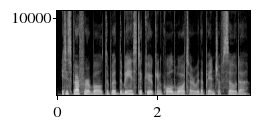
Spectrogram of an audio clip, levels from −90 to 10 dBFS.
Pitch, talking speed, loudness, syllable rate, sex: 185 Hz, 265 wpm, -20 LUFS, 6.0 syllables/s, female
